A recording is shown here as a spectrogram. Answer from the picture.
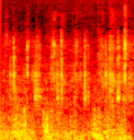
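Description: A batsman's running footsteps on an artificial-turf cricket pitch, heard from his helmet camera: a quick series of dull thuds, one per stride, that cuts off abruptly at the end.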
